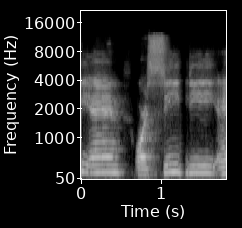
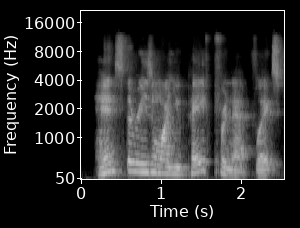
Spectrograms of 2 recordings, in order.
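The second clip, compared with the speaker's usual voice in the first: normal talking voice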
